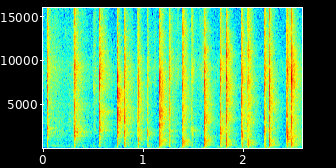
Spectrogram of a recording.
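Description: Brief applause, about a dozen sharp, evenly spaced hand claps at a quick steady rhythm, moderately loud, with no voices.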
